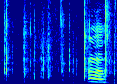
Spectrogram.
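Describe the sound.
Faint keystrokes on a computer keyboard while someone types a Bible verse search. A few scattered quiet clicks sound at uneven intervals.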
